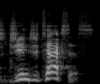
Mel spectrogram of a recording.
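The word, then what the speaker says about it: Jin-Gitaxias: Gin gin get taxes or gin did taxes? – What? How do you say pro- it? – it? You get probe somebody, but it's Jin taxes.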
